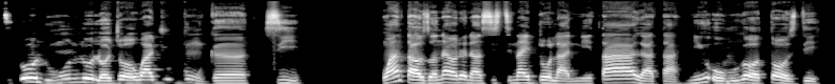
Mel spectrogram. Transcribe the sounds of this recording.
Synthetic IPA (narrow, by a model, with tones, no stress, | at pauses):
i˨ɡo˦˨lu˨w̃ɔ̃˨˦lo˦˨lɔ˨˧d͡ʒɔ˦˧wa˦d͡ʒu˦ɡũ˦˨ɡã˨˧ | si˧ | wã˦nt̪a˦wzã˨nã˦˨ɔ˧˦dɛ̃˦˨dã˨si˧sti˧nã˦dɔ˧la˦˨nĩ˨˦ta˦ɾa˨ta˨nĩ˨˦o˨wu˨˦ɾɔ˦˧tɔ˦˨sde˦˨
